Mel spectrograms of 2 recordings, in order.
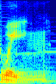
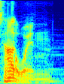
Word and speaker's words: Howin: She proceeds to tell me it's pronounced Ween. I tell her no, it's Howin, and she argues and argues telling me I'm saying it wrong.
